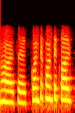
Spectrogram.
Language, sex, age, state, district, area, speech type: Marathi, female, 18-30, Maharashtra, Aurangabad, rural, conversation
